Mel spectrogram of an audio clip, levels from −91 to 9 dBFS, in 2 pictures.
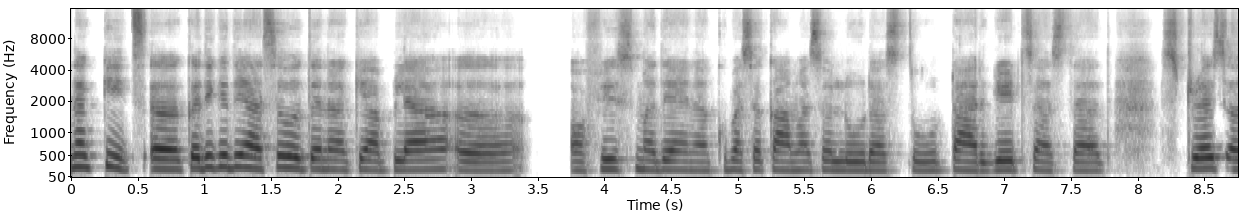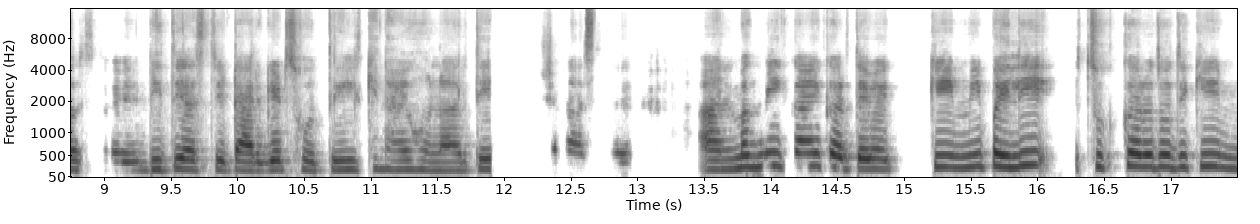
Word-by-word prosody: नक्कीच. 255 -3 +2
अ, 220 - +8 0.2
कधी-कधी 255 +2 +4
असं 230 +3 +3
होतं 225 -2 +3
ना, 210 -1 -2
की 220 - 0
आपल्या 200 0 +1 0.2
अ, 200 -2 -1 0.8
ऑफिसमध्ये 210 +1 -2
आहे 200 -1 -2
ना 185 -1 -5
खूप 205 +1 -7
असा 205 +1 -1
कामाचा 190 0 -1
लोड 190 -1 -1
असतो, 185 +1 -5
टार्गेट्स 200 +1 +1
असतात, 180 -1 -3 0.5
स्ट्रेस 235 0 +3
असतो, 195 -1 -4 0.2
भीती 215 +2 -1
असते, 205 -1 -1
टार्गेट्स 195 +1 +2
होतील 200 +1 -3
की 220 - -9
नाही 205 -1 -6
होणार 185 -2 -4
ते 220 - +1
टेन्शन 220 - -12
असते. 280 +8 -8 0.6
आणि 205 0 -2
मग 255 +1 +3
मी 285 0 -1
काय 280 0 +2
करते, 230 -4 +3 0.5
की 260 0 +1
मी 260 +2 -1
पहिली 275 +2 +5 0.4
चूक 265 -2 -3
करत 265 -2 +4
होती 260 -1 +1
की 275 0 0
205 Hz, 145 wpm, -21 LUFS, 195-245 Hz, 0.8 s, अ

